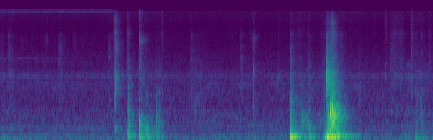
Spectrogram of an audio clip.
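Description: Side cutters and hand-handling on the CRT TV's red high-voltage anode lead as it is cut. There is a sharp click a little over two seconds in and a few smaller clicks just after it, then two loud thunks about six seconds in.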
